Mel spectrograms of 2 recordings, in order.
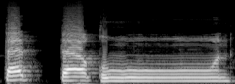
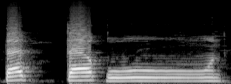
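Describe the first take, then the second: First: The word ends on a bare n sound. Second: The same.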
